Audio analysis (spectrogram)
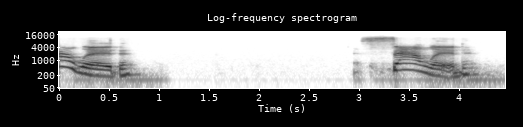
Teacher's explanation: so we need to make that a say ah salad salad that first syllable is accented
